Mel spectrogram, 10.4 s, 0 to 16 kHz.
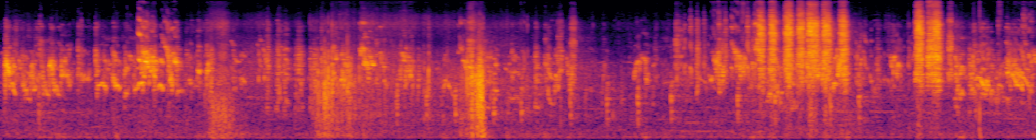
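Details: Colony of red-eyed yellow budgerigars in an aviary: overlapping chirps and scratchy warbles, with louder bursts at about 1.5, 3, 5 and 8–9 seconds and quieter gaps between.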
